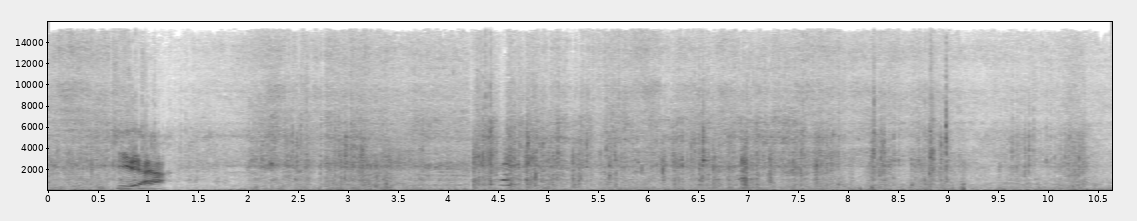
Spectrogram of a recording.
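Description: Wind buffeting the microphone of a chest-mounted camera on a mountain bike descending dirt singletrack, with a steady low rumble from the tyres on the trail and the bike's frequent small clicks and rattles over bumps. A short rising squeal sounds about a second in.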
